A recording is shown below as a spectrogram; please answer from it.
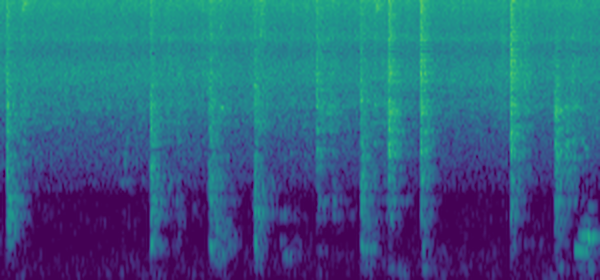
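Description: Food frying in a pan with a steady sizzle while a metal spoon stirs it, knocking and scraping against the pan about ten times at uneven intervals.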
